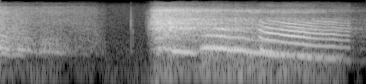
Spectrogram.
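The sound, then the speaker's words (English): A drawn-out sniff lasting about a second, a brief pause with a tiny click, then a loud breathy exhale that turns into a voiced, sighing gasp. “All right, one last sniff.”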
